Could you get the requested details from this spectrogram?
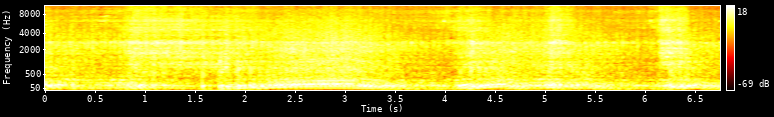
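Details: Derelict Dodge D150 pickup fired up after sitting for years, with battery and ignition hooked up, fuel poured in and the fuel line disconnected because yellow scuzzy fuel is coming out. It catches and runs unevenly, rpm surging and sagging every second or so with stumbles: rough idle.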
